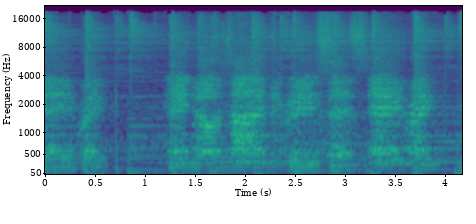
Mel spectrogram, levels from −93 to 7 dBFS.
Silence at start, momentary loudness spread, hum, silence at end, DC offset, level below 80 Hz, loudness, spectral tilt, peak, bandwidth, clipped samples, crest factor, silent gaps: 0 s; 7 LU; none; 0 s; under 0.1%; -56 dBFS; -26 LUFS; -0.5 dB/octave; -10 dBFS; over 20 kHz; under 0.1%; 18 dB; none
